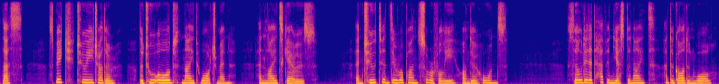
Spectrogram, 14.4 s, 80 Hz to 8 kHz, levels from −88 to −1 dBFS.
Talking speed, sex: 125 wpm, female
